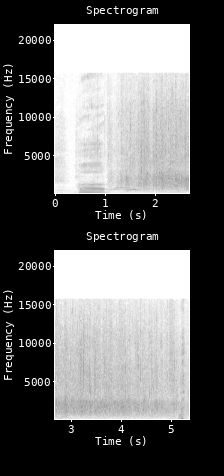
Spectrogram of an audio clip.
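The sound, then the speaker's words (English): An audience breaks into steady, sustained applause lasting several seconds, preceded by a brief voiced shout; the clapping stays dense and even in loudness until the end. “I don't know if you're applauding them or because I live to see it, but, and both.”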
